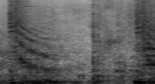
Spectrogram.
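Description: Heavy gunfire rattles in rapid bursts.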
